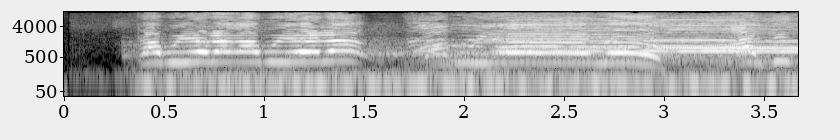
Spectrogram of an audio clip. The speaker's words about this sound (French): C'est une foule bleue et jaune déchaînée qui a rempli le stade Loftus de Pretoria et ses quelques 50 000 places.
